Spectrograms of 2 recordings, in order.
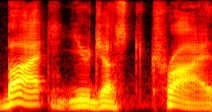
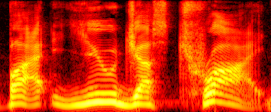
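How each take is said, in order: First: "But you just try" with the weight on "But"; the wrong reading. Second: "But you just try" slow, weight landing on "you"; slow down and press "you" home; the right reading. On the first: Vlogger shows fans the wrong reading, weight on "But". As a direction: lean on "But", let "you" slip past. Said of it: "And they're not saying". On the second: Vlogger gives fans the true reading, slow with stress on "you". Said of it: "They're saying". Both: Shown as a demonstration.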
